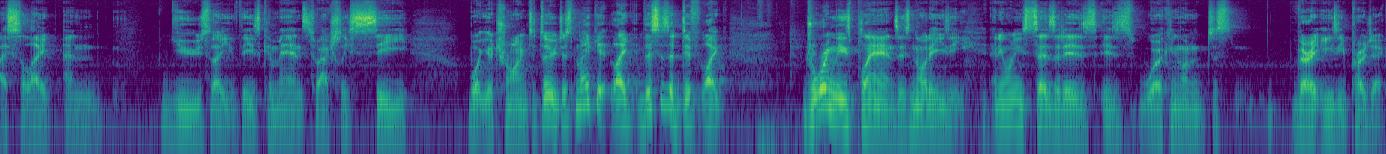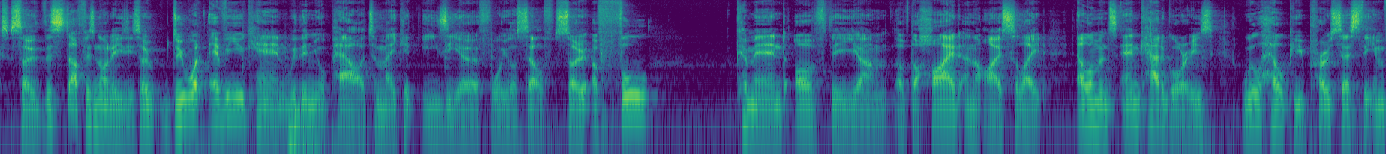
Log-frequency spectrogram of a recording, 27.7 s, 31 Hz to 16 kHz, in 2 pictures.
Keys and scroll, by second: 19.9 Escape.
